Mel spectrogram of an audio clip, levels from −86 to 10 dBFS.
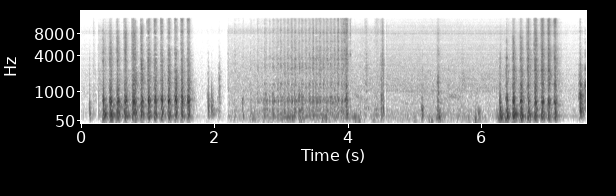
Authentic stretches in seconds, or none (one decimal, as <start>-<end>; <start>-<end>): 0.8-4.5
